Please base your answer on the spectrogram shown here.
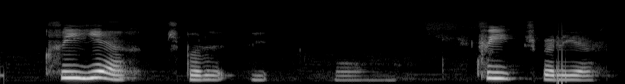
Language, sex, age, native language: Icelandic, female, 10, Icelandic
